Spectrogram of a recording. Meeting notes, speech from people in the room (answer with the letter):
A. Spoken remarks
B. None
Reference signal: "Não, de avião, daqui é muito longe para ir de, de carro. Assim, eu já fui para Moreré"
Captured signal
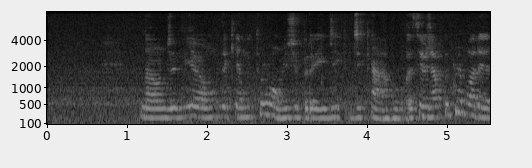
B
